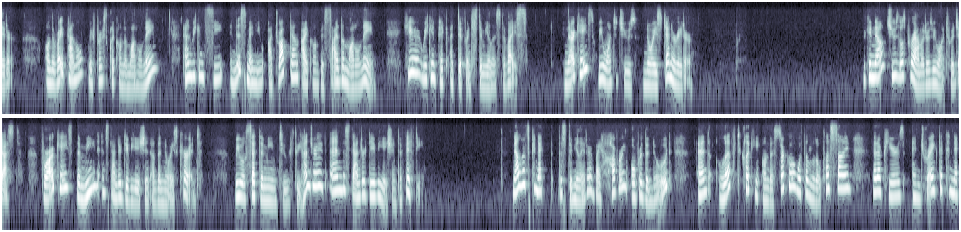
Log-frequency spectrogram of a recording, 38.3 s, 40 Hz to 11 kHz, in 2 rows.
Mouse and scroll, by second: 2.5 click, 6.1 click, 12.8 click, 18.8 click, 20.8 click, 21.8 click, 23.0 click, 25.5 click, 26.8 click, 34.0 click.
